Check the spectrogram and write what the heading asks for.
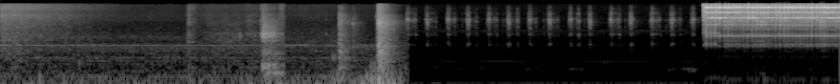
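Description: Boiling water poured into a hot oven tray with a faint hiss, a few knocks, and an oven door shutting about four seconds in. Then a clock ticks softly, about three ticks a second, and a loud ringing alarm-clock bell starts about seven seconds in, a timer sound effect.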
